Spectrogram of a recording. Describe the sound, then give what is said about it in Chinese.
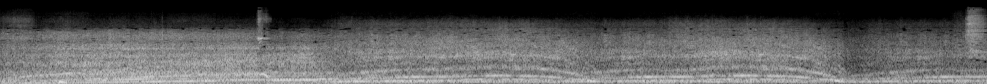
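A car engine revs again and again while its wheels spin, stuck in mud. The pitch surges up and falls back several times in loud, straining waves, with a whining, skidding edge over a low rumble. “车轮陷在泥潭里了，走不了了。”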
